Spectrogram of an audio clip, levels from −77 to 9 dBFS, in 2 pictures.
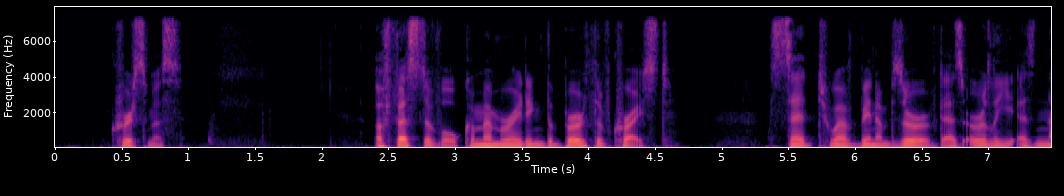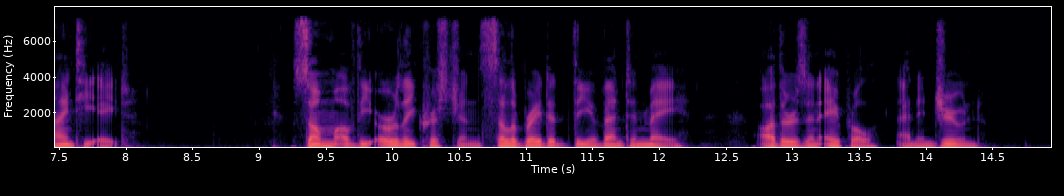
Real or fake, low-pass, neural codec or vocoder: real; 7.2 kHz; none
